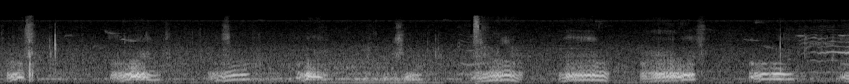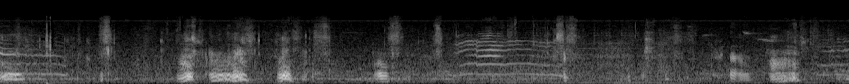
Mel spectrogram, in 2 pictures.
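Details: Cat being teased by three dogs, giving a run of harsh, drawn-out wailing cries roughly once a second, some rising and wavering, with short gaps between.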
